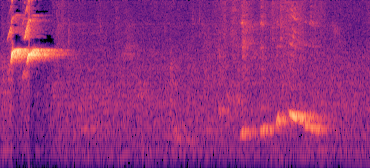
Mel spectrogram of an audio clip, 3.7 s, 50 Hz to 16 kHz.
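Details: Pet Congo African grey parrot, 1.5 years old, known for burping, talking and many vocalizations, gives a sharp high whistle followed by quiet muttering and a run of short rising and falling warbled notes near the end.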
